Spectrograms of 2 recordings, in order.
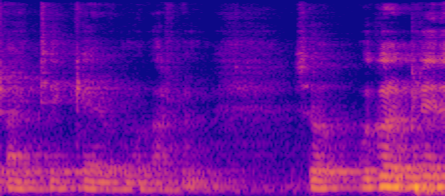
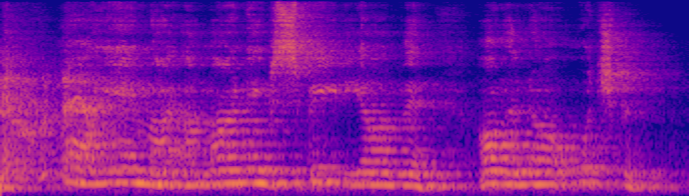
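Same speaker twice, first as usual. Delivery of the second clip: lightly voiced, higher, softer old watchman; a hint of a shy old night watchman; 8 semitones higher, 3 dB quieter, slower than usual. The night watchman answering the singer, a light higher voice.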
